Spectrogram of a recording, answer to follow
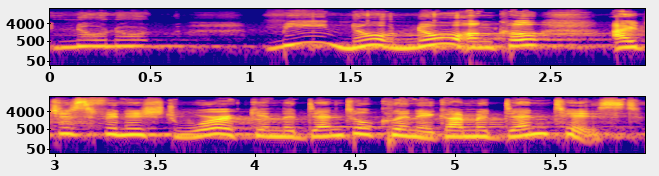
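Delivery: high, surprised no no; taken aback, quickly correcting him; flustered protest. Retold or imitated. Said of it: "And I'm like".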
